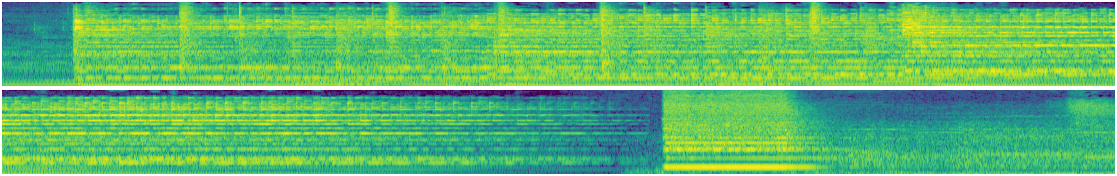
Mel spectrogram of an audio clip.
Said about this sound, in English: This is Tottenham Hale. This station has step-free access. This is a Victoria Line train to Brixton. National Rail services from Tottenham Hale are suspended. The next station is Seven Sisters. Doors will open on the right-hand side.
